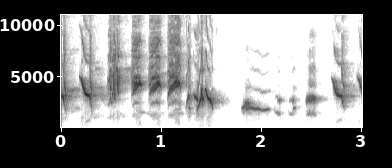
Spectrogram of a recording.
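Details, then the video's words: Oriental magpie-robin song meant to rile up other magpie-robins: a quick string of loud harsh chirps, then softer slurred whistles and short separate notes. "JENIS KICAU KACER TERAMPUH JADIKAN KACER AMAPAT LANGSUNG TERPIKAT EMOSI!"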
